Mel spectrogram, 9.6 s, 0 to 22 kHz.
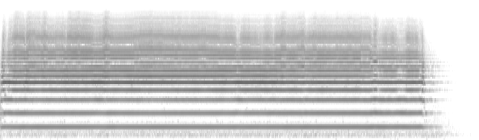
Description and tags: One-shot from Versilian Studios Chamber Orchestra 2: Community Edition sampling project.
Instrument family: Brass
Instrument: Trumpet
Articulation: straight mute sustain
Note: F#4
Midi note: 67
Midi velocity (center): 95
Room type: Large Auditorium
Microphone: 2x Rode NT1-A spaced pair, mixed close mics
Performer: Sam Hebert
midi-note-67, trumpet, straight-mute-sustain, single-note, brass, midi-velocity-95, vsco-2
